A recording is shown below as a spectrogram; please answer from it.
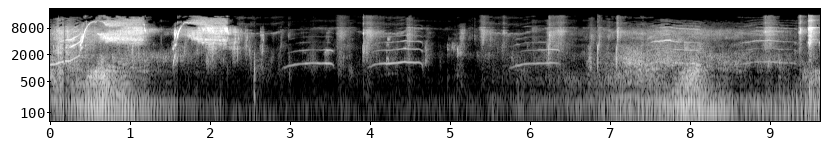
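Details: A young monkey whose leg was nearly torn off by a big male utters quick strings of piercing, whistled cries that bend upward, clustered several per second, amid rustling and handling noise at the start and near the end.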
